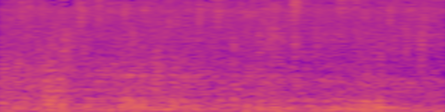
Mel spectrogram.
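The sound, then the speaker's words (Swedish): Steady heavy rain hisses across the whole stretch while low, rolling thunder rumbles underneath, a continuous storm with no voices. “Hon flög så snabbt hon kunde bland blixtar och regnvatten.”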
